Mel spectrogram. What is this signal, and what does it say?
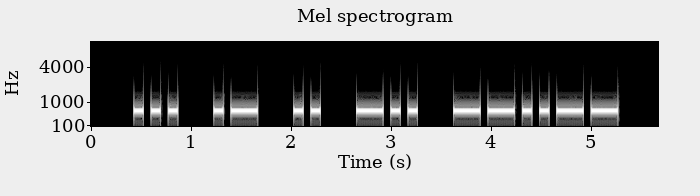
Morse code, heard as a keyed tone, about 14 wpm, spaced as for 12 wpm, 680 Hz. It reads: SAID,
